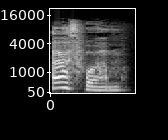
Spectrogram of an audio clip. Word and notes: earthworm: British English

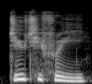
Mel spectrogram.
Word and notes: duty free: British English

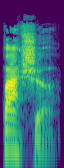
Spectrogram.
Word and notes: basher: British English

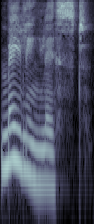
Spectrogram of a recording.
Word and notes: mailing list: British English

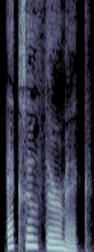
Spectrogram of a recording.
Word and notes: exothermic: British English

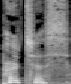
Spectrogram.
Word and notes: purchase: American English

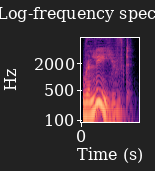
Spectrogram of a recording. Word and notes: relieved: British English

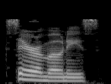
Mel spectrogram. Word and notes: ceremonies: British English

